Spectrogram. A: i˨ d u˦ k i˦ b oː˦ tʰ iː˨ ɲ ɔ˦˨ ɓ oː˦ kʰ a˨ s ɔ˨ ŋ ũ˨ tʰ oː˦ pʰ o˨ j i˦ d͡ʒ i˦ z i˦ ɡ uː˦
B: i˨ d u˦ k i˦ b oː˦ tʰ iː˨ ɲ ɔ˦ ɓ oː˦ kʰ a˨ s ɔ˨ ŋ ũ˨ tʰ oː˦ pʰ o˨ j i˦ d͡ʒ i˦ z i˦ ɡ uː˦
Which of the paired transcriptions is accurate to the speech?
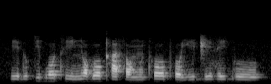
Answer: A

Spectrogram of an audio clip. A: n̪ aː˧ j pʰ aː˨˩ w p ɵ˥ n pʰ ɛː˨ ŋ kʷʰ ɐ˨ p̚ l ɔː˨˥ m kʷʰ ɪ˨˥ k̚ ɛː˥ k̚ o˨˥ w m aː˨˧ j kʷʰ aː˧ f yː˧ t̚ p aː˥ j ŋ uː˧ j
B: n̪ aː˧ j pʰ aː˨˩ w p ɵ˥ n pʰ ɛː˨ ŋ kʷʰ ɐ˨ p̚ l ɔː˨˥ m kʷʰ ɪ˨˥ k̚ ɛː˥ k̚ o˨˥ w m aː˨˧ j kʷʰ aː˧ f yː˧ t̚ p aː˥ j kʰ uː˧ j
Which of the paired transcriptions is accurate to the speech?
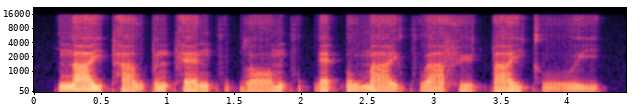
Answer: B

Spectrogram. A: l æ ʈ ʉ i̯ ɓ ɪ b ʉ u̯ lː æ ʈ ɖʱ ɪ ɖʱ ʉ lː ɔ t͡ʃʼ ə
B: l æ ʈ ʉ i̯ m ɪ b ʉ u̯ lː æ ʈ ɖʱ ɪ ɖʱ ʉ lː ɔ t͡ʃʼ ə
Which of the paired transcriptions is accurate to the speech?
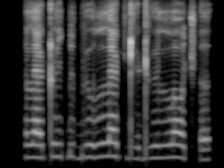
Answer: A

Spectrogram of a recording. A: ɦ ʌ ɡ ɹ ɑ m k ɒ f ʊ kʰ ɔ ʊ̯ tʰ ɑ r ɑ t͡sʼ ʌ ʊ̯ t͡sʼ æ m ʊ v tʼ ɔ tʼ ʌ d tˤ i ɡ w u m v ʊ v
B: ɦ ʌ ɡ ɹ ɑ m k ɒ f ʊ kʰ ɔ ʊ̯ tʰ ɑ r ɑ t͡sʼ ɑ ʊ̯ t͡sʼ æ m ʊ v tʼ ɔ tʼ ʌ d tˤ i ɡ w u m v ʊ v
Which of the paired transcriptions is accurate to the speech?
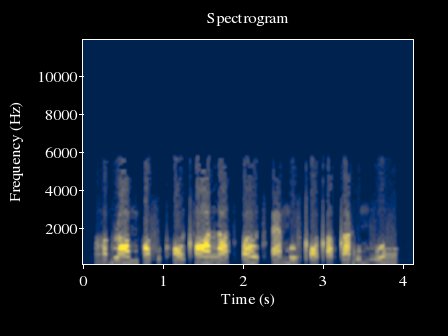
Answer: A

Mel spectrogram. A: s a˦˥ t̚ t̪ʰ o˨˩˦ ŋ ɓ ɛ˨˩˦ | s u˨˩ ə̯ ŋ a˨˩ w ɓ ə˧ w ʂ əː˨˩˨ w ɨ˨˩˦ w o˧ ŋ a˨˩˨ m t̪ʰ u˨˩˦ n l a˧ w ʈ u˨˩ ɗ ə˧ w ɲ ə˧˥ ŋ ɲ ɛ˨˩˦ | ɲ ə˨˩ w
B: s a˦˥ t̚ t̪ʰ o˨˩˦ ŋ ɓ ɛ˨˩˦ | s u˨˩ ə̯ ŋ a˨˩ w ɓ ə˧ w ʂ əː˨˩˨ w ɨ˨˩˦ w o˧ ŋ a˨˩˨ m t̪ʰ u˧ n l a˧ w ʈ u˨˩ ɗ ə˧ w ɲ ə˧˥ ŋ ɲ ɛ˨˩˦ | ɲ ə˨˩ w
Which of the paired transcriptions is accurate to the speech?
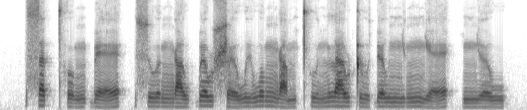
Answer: A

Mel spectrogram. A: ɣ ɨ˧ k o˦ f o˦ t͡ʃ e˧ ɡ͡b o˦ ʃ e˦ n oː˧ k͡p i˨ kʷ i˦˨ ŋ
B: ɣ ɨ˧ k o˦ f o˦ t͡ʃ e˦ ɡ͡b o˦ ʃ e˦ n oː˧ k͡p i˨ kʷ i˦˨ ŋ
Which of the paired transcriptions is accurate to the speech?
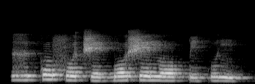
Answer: A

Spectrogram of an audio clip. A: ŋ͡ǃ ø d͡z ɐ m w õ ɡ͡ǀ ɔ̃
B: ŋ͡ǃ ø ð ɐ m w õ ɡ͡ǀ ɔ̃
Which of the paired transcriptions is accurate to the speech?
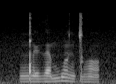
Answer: B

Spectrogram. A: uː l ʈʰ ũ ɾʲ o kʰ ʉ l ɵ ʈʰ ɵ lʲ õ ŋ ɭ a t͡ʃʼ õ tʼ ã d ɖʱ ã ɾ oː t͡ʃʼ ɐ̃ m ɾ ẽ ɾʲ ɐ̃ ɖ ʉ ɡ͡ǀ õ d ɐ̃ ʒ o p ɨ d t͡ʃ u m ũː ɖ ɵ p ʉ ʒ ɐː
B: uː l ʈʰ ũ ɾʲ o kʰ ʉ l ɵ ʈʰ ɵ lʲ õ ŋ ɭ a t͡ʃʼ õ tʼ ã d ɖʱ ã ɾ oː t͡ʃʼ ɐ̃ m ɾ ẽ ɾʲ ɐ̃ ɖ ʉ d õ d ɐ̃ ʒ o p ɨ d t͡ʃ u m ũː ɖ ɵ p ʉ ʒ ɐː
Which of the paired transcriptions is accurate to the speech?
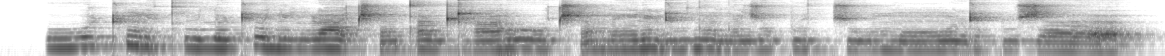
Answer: B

